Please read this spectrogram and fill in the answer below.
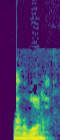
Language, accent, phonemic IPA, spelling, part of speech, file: English, Southern England, /ˌmæɹɪˈwɑː.nə/, marijuana, noun, LL-Q1860 (eng)-marijuana.wav
- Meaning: 1. The inflorescence of the Cannabis sativa plant, smoked or ingested for euphoric effect 2. The hemp plant itself, Cannabis sativa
